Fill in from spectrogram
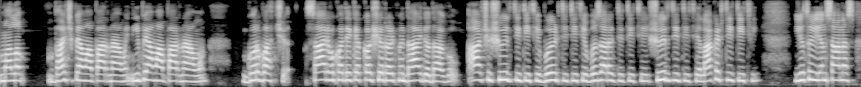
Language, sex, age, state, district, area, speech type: Kashmiri, female, 45-60, Jammu and Kashmir, Ganderbal, rural, spontaneous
